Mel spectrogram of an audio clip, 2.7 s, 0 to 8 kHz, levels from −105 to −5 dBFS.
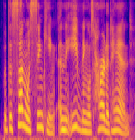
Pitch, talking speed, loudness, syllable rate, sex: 225 Hz, 265 wpm, -17 LUFS, 5.9 syllables/s, female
